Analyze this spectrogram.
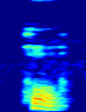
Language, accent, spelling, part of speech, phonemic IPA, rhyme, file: English, Southern England, haw, interjection / verb / noun, /hɔː/, -ɔː, LL-Q1860 (eng)-haw.wav
- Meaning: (interjection) An imitation of laughter, often used to express scorn or disbelief. Often doubled or tripled (haw haw or haw haw haw)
